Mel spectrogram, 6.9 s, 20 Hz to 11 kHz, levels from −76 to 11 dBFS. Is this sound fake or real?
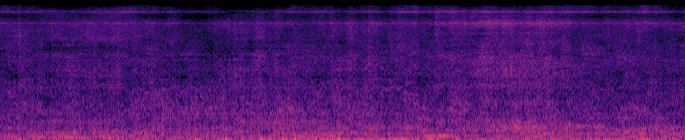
fake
